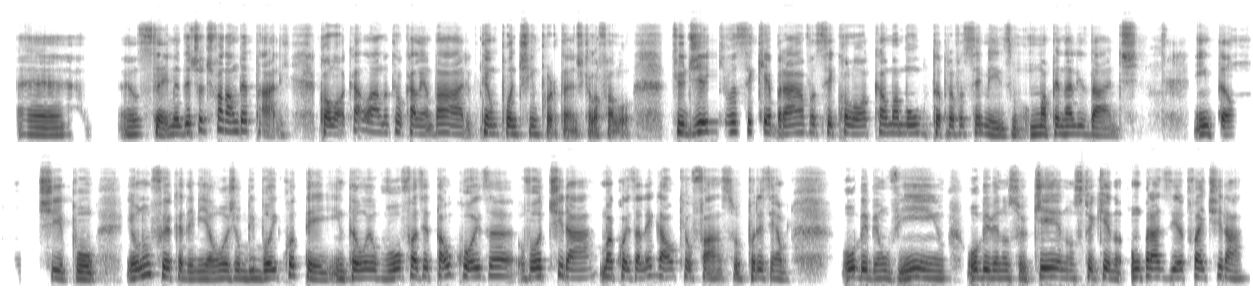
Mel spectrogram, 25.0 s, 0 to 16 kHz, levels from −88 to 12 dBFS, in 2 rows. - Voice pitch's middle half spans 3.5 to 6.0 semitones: No, average, 3.0 semitones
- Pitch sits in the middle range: Yes, medium, 170 Hz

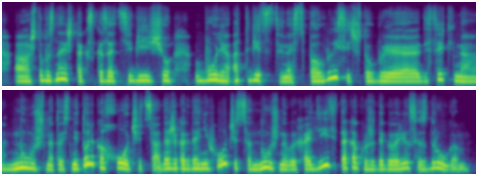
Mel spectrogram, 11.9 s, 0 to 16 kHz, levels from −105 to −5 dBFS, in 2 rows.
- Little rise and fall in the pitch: No, average, 3.7 semitones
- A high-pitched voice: No, medium, 165 Hz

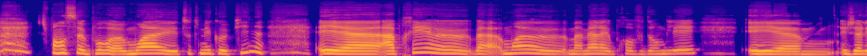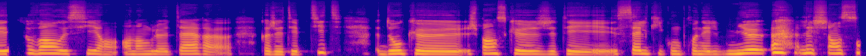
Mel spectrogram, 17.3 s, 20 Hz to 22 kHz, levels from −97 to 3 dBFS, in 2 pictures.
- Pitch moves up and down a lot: No, average, 3.2 semitones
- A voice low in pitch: No, high, 210 Hz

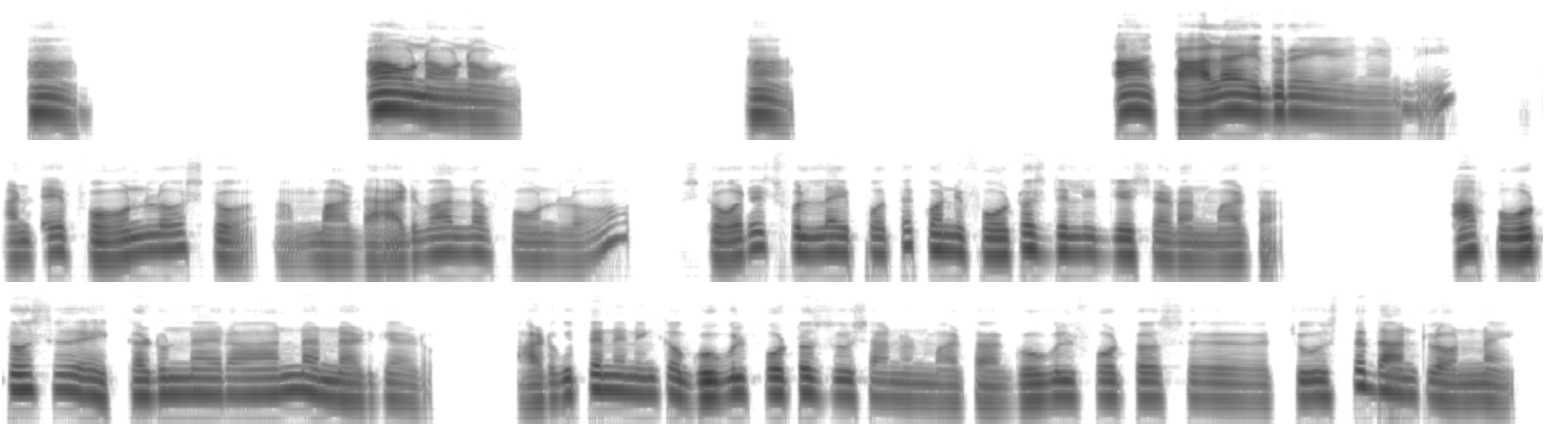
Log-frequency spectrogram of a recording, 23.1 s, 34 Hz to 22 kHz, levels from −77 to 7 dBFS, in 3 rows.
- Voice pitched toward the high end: No, low, 130 Hz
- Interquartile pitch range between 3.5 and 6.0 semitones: Yes, average, 4.3 semitones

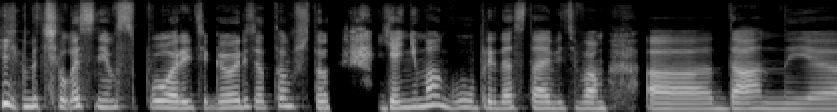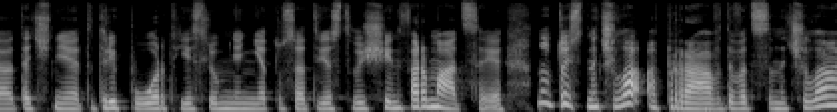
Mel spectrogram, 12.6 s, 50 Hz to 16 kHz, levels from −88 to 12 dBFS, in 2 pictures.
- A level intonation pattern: No, average, 4.2 semitones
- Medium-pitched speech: No, high, 195 Hz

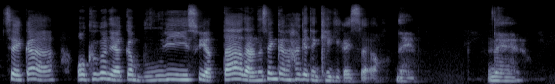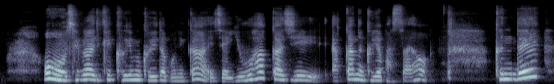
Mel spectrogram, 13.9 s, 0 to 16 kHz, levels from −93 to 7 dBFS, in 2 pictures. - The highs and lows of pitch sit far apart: No, average, 4.1 semitones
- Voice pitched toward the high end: Yes, high, 200 Hz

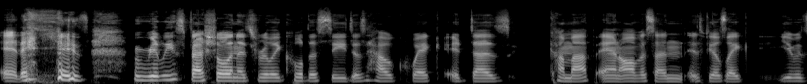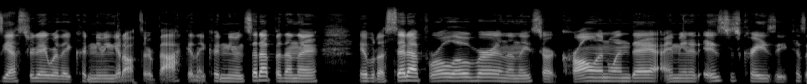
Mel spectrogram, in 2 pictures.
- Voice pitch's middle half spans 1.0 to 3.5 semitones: Yes, narrow, 2.6 semitones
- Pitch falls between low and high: Yes, medium, 150 Hz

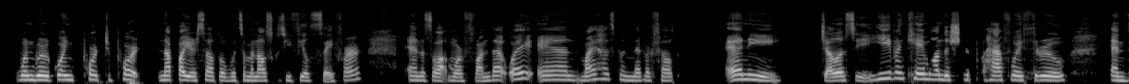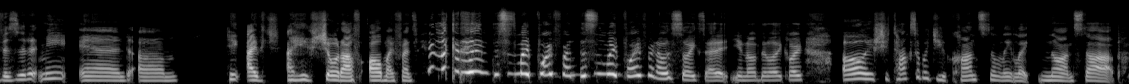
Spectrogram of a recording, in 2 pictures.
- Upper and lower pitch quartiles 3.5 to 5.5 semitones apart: Yes, average, 4.4 semitones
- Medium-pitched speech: No, high, 200 Hz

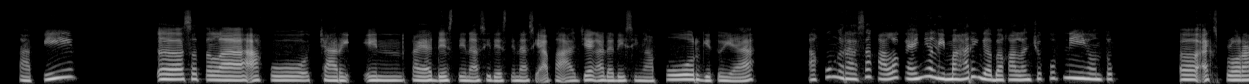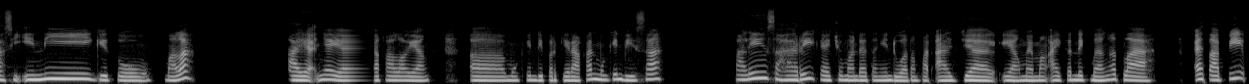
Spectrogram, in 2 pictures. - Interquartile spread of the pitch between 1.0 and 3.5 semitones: No, average, 4.1 semitones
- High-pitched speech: Yes, high, 195 Hz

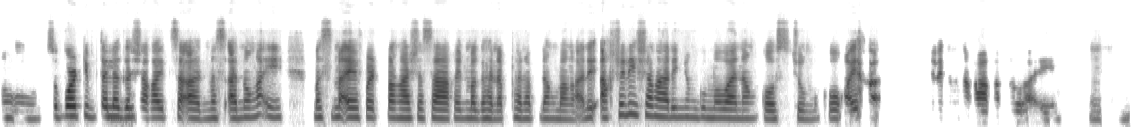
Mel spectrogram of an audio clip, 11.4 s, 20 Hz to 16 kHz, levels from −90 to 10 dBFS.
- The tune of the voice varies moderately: No, narrow, 2.3 semitones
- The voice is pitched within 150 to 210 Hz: No, high, 220 Hz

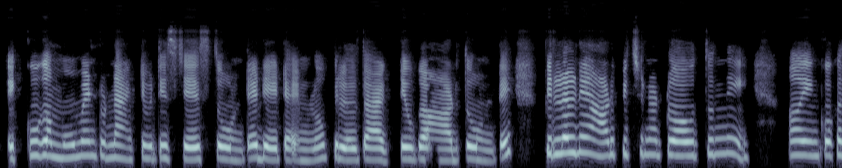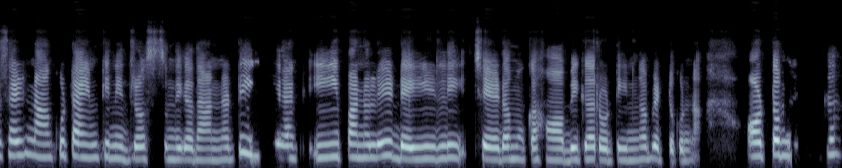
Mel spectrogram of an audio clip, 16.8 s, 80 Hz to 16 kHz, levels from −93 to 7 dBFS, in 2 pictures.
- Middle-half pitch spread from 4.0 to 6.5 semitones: Yes, average, 4.8 semitones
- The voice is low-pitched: No, high, 245 Hz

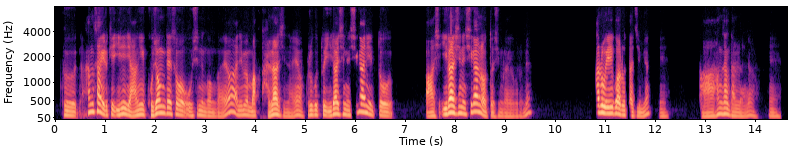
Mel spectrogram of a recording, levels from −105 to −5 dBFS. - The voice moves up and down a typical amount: No, wide, 7.5 semitones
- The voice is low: Yes, low, 120 Hz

